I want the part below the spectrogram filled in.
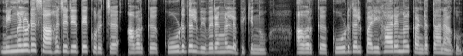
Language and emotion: Malayalam, neutral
